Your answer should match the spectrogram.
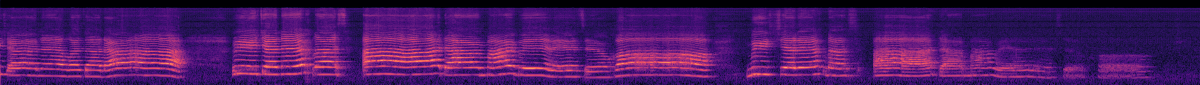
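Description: A young boy singing in a high voice, long wavering phrases broken by short breaths, trailing off about two seconds before the end.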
